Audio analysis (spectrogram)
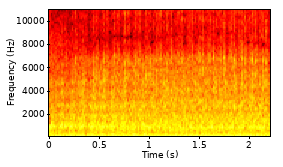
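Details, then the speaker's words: International D282 diesel in a Galion crane, first run after rebuilt Roosa Master DBG injection pump install, low on coolant: deep steady idle with breathy puff each beat, exhaust wheeze; owner suspects a bad valve on number 1 cylinder, unconfirmed. "I hear it wheezing. Need to get some coolant in it."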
